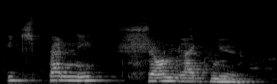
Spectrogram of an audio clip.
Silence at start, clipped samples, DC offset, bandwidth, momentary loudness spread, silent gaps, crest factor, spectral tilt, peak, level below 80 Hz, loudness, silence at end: 0.1 s; under 0.1%; under 0.1%; 11 kHz; 11 LU; none; 14 dB; -7.5 dB/octave; -18 dBFS; -70 dBFS; -33 LUFS; 0.2 s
